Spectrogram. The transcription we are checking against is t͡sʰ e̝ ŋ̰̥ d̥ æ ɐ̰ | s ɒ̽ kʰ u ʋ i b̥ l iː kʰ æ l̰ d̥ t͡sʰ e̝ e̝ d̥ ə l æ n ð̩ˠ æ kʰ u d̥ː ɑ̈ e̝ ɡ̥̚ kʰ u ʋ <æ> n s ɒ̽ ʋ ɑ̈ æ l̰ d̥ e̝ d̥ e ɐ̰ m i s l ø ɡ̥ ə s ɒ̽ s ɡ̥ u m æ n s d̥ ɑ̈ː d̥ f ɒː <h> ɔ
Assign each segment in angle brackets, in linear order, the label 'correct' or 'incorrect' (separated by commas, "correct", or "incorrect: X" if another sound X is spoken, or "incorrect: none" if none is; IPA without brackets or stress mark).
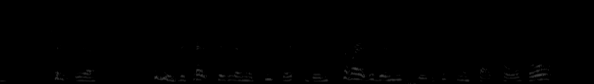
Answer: incorrect: e, incorrect: f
